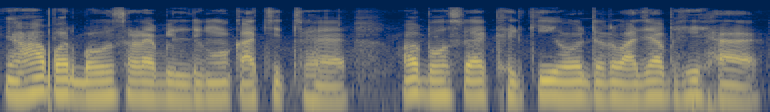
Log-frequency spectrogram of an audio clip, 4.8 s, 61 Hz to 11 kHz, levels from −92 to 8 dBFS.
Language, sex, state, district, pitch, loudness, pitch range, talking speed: Hindi, male, Jharkhand, Palamu, 125 Hz, -17 LUFS, 115-130 Hz, 200 wpm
